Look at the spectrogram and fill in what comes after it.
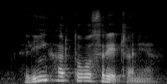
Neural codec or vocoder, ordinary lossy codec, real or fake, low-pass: vocoder, 48 kHz, 128 mel bands, Vocos; none; fake; 19.8 kHz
